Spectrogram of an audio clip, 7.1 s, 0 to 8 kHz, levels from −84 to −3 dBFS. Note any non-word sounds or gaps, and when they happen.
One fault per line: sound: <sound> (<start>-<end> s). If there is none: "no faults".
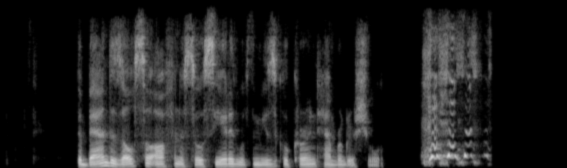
sound: laugh (5.3-6.2 s)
